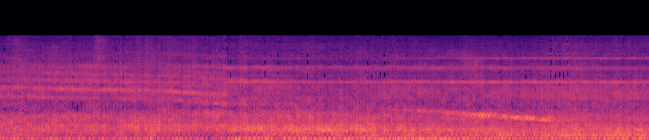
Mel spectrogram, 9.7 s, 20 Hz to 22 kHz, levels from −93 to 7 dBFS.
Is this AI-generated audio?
yes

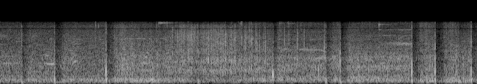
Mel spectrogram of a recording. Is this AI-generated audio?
no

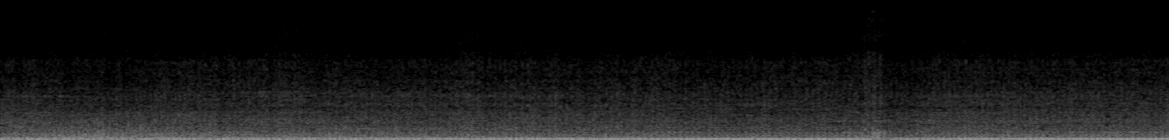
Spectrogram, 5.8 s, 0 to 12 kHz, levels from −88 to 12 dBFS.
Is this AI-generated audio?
yes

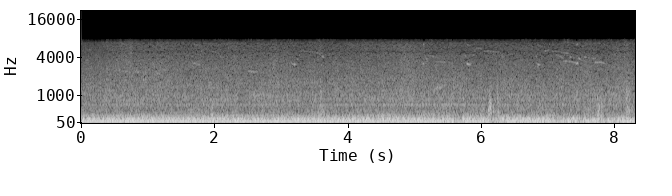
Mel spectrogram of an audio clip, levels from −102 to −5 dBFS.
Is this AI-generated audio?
no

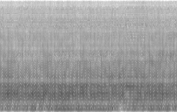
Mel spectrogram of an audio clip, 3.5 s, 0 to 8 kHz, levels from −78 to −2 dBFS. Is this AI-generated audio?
yes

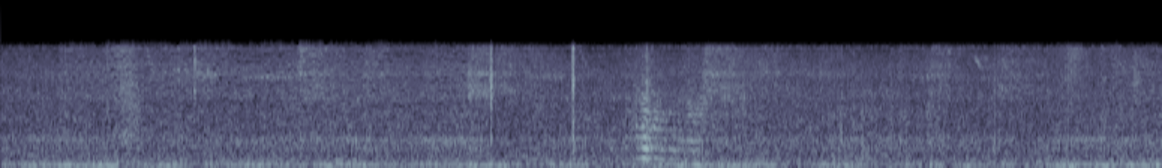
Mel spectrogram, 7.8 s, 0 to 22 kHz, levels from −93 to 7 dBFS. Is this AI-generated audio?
yes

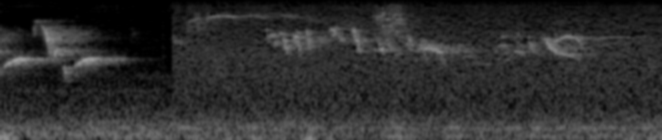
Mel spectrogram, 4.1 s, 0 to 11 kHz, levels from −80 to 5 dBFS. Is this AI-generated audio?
no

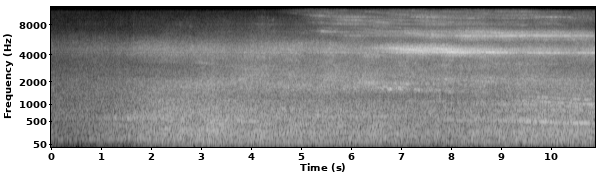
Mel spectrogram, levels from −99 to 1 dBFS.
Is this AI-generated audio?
yes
